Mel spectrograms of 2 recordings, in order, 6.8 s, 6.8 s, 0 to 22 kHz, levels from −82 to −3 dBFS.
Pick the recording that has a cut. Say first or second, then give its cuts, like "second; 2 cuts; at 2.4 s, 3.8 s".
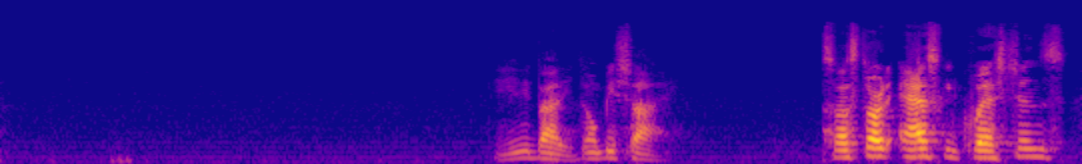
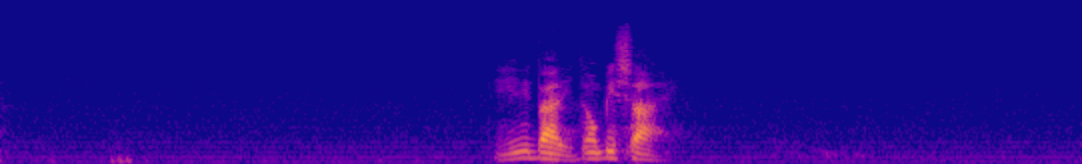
first; 1 cut; at 5.1 s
